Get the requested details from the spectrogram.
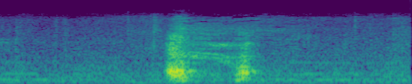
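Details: Adult man speaking outdoors at a rally in severe cold repeatedly coughs: two short, dry coughs in quick succession, faint outdoor background noise.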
